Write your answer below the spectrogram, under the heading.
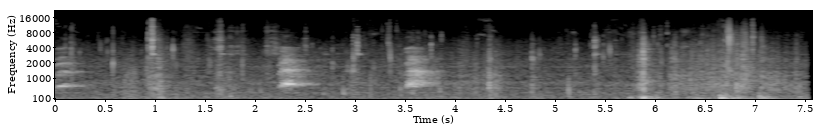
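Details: Six-week-old blenheim Cavalier King Charles Spaniel puppies, a litter of five in an indoor puppy pen, give a few short high yips spread across the stretch, mixed with scattered clicks and light clattering.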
